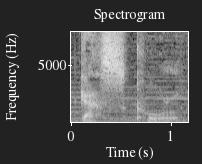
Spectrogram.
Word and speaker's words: Gaskell: Charles Dickens, Elizabeth Gaskell, pronounced Gaskell, and Henry Mayhew, pronounced Mayhew, who interviewed the poor and wrote down what they said.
